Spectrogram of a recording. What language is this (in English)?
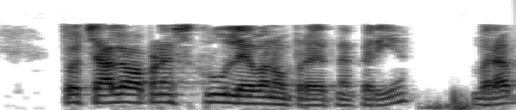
Gujarati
